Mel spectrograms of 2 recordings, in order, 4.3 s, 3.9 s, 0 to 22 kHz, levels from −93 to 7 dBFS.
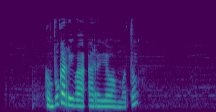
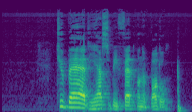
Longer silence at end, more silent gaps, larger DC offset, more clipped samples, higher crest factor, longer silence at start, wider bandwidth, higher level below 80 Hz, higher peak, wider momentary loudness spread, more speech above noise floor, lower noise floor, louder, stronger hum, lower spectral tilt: first, 1.6 s vs 0.25 s; neither; neither; neither; first, 26 dB vs 18 dB; second, 0.9 s vs 1.15 s; second, 11.5 kHz vs 15 kHz; second, -86 dBFS vs -46 dBFS; second, -6 dBFS vs 0 dBFS; about the same, 17 LU vs 18 LU; about the same, 47 dB vs 48 dB; first, -75 dBFS vs -64 dBFS; second, -28 LUFS vs -16 LUFS; neither; about the same, -6.5 dB/octave vs -6 dB/octave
